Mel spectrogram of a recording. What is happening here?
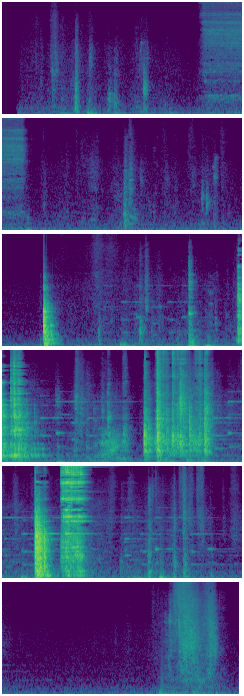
I take a glass and fill it with water. I take a sip and then I put it onto the table. My alarm ring goes off in another room. I hurry openening a drawer and put cutlery on my table. Then I go there to stop the alarm. After that you hear clothing_rustling.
